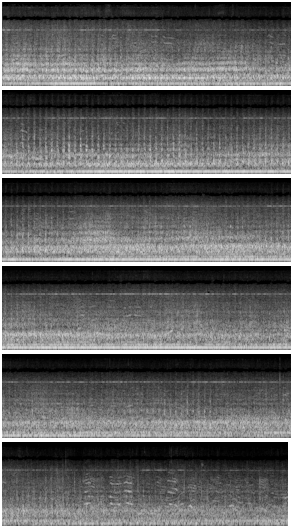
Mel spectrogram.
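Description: Light single-rotor helicopter flying low overhead, its rotor beat steady and continuous, growing a little fainter near the end as it moves away.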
